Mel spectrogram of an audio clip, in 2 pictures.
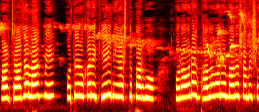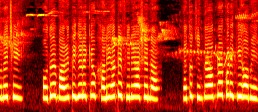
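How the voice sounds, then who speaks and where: A performer voicing an eager, pleading little village boy in an animated moral story, earnest and coaxing. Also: very high-pitched, a little hiss or hum. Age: child character.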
